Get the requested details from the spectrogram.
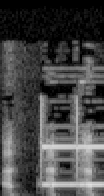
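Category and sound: signal or alarm, bell ringing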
